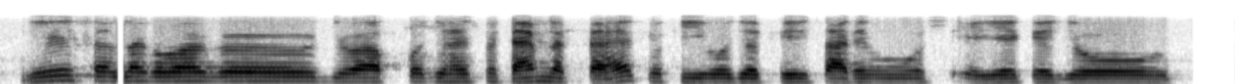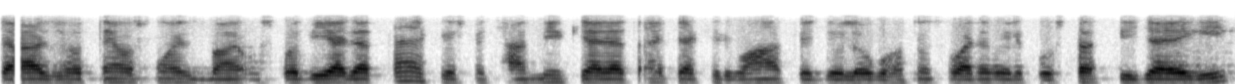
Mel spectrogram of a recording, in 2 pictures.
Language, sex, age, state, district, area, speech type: Hindi, male, 30-45, Bihar, Darbhanga, rural, conversation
